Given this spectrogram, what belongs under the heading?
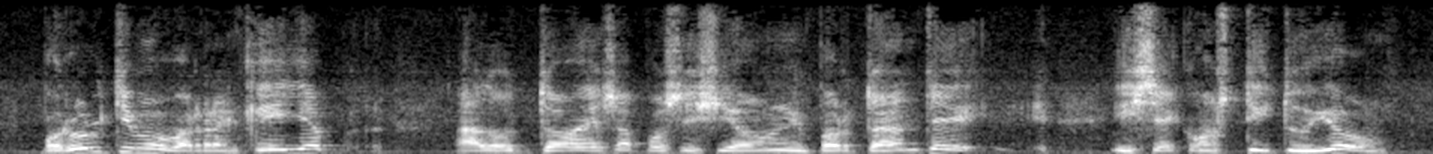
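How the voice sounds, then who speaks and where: Against noticeable background noise, a man with a fairly high pitch talks at a very slow pace, his loudness very even. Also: ordinary pitch variation. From Caribbean coast of Colombia, Sabanalarga (Atlántico). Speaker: interviewee recounting his life. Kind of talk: interview. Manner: halting.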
